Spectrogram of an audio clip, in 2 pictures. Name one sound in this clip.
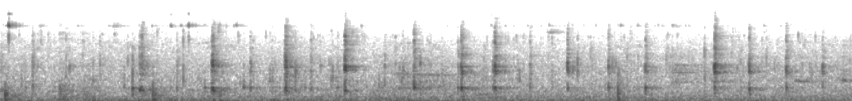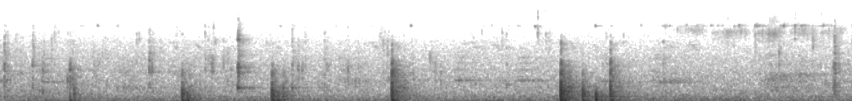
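A dog chews and gnaws on a bone with wet crunching.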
